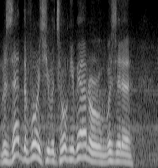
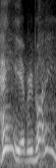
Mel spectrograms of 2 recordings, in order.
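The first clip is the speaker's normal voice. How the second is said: strained, raised-pitch, constipated radio-announcer voice; 7 semitones higher than usual. Mocking how radio announcers all sound: constipated radio-announcer voice. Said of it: "the constipated radio voice".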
